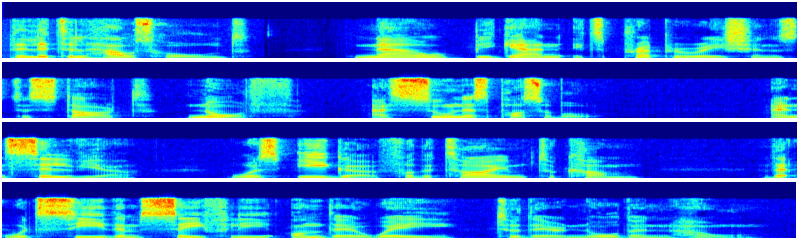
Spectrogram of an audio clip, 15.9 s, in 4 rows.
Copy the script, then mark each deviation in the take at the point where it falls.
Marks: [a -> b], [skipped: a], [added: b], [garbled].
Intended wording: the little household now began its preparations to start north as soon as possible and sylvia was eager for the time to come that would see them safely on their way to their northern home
the little household now began its preparations to start north as soon as possible and sylvia was eager for the time to come that would see them safely on their way to their northern home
